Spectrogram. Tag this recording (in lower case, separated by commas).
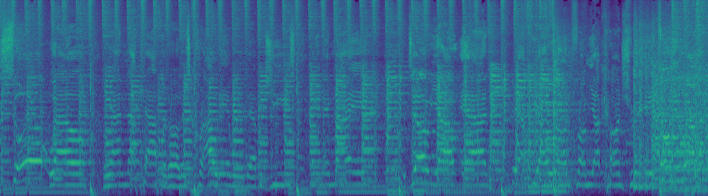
music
